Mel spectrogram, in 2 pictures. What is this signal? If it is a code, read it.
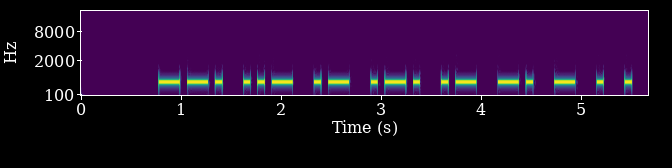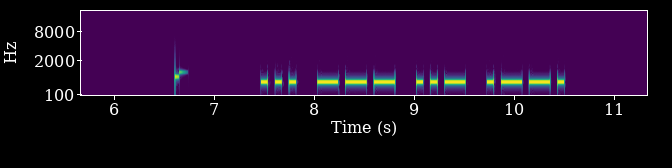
Morse code, heard as a keyed tone, about 17 wpm, 700 Hz. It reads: GUARANTEE SOUP
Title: Sentences from Top 1600 Words - New Word Drill Alt - 17wpm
